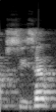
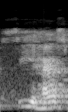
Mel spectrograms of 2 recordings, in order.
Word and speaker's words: C#: सी हैश बोलते हैं, लेकिन वो सी शार्प प्रोनाउंस करते हैं।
